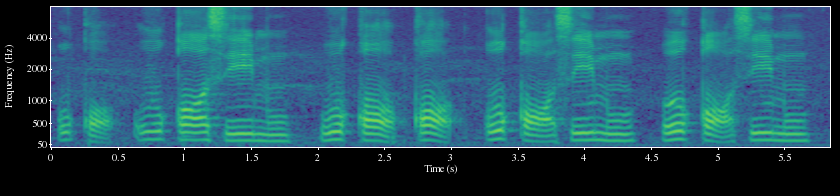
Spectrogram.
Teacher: Uqa dia ke arah fathah, dia arah fathah sikit dengan ke arah dhamma. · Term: Qalqalah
